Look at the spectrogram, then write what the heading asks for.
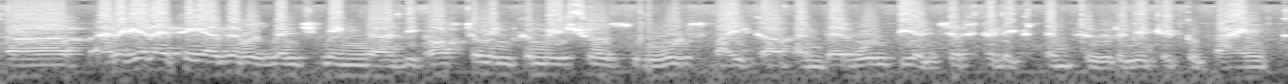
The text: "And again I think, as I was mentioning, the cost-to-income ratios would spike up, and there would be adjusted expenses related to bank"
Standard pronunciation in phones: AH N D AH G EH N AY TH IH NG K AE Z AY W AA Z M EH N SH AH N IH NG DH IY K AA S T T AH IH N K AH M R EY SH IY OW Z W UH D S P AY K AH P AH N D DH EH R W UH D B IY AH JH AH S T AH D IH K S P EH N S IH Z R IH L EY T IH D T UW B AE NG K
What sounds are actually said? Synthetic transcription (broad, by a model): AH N D AH G EH N AY T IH NG K AE Z AY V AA Z M EH N SH AH N IH NG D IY K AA S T T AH IH N K AH M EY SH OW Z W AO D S B AY K AH P AH N D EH R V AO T B IY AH JH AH S T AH D IH K S P EH N S IH Z R IH L EY T IH D T UW B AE NG K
